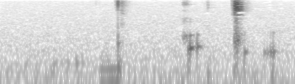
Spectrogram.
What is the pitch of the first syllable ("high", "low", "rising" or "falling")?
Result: low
